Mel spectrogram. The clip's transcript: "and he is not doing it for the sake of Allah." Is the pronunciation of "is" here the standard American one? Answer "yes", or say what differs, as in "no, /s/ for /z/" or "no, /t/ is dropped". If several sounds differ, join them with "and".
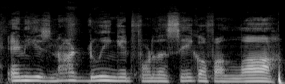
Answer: yes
